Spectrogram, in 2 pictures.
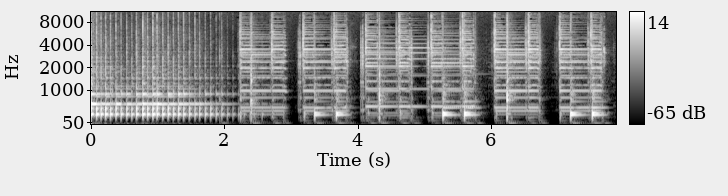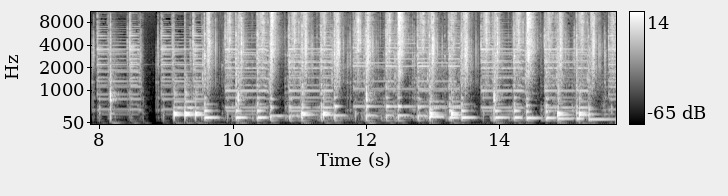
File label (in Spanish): musica de fondo island cafe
